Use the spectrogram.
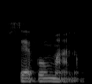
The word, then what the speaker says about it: human: And remember, of course, in English, we pronounce the H sound. You have to breathe out human being.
